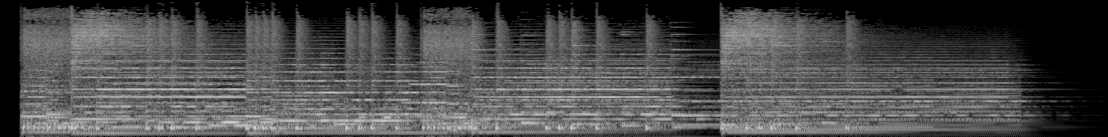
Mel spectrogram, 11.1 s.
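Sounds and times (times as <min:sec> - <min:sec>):
stage start jingle: 0:00.2 - 0:10.4.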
